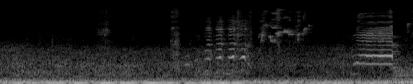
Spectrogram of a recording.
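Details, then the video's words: Pygmy goats feeding: a brief high bleat midway, then a clearer nasal bleat with stacked bright harmonics near the end, set against a steady low rumble and scattered clicks. "Adorable pigmy goats 🐐 แบะๆๆๆ... แพะน่ารักๆ"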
